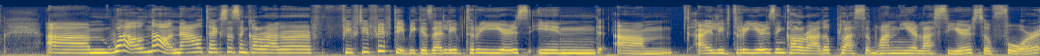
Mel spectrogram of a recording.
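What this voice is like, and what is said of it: Mixed non-native English accent. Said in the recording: “my English accent is a little all over the place ... I learned English in London ... then I moved to Ireland”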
